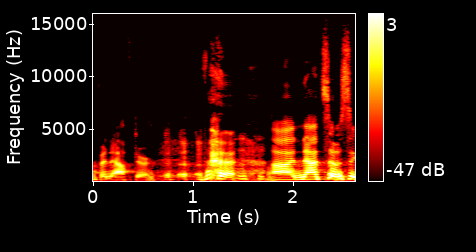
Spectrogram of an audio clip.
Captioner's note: laughter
